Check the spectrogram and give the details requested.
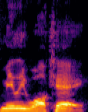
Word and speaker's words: Milwaukee: that route actually bradley it's pronounced miley waukee which is algonquin for the good land yes thank you thank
